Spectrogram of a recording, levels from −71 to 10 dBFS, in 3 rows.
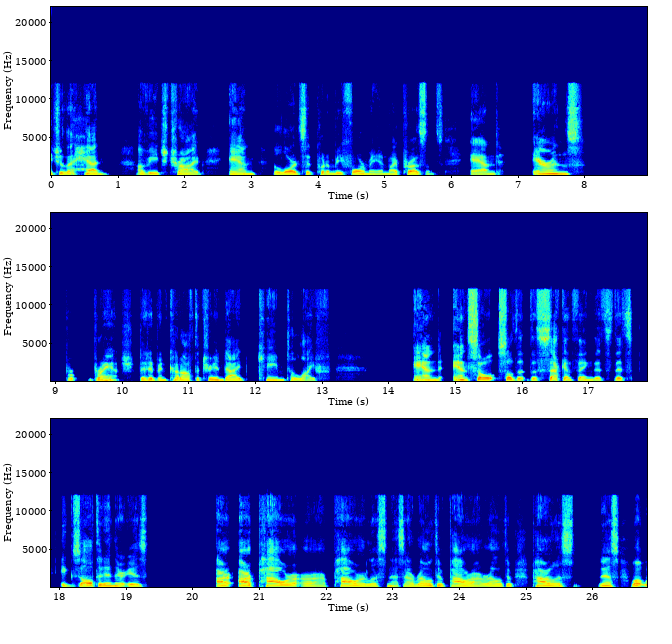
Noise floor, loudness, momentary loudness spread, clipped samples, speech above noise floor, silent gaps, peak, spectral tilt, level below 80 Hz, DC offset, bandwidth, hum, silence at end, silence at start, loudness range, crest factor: -53 dBFS; -19 LUFS; 12 LU; under 0.1%; 35 dB; 8.30-9.14 s, 13.94-14.34 s, 19.53-20.33 s, 26.00-26.05 s; 0 dBFS; -5 dB/octave; -62 dBFS; under 0.1%; 12.5 kHz; none; 0 s; 0 s; 4 LU; 20 dB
